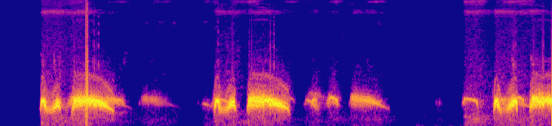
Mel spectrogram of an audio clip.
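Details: Cooing from a spotted dove, played as a lure to provoke rival doves: stuttered double notes and long falling coos, followed by several soft separate hooting notes, then the next phrase beginning.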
